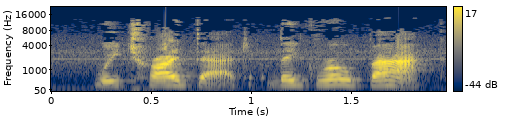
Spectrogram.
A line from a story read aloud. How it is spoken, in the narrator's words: Dean growls through his clenched teeth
